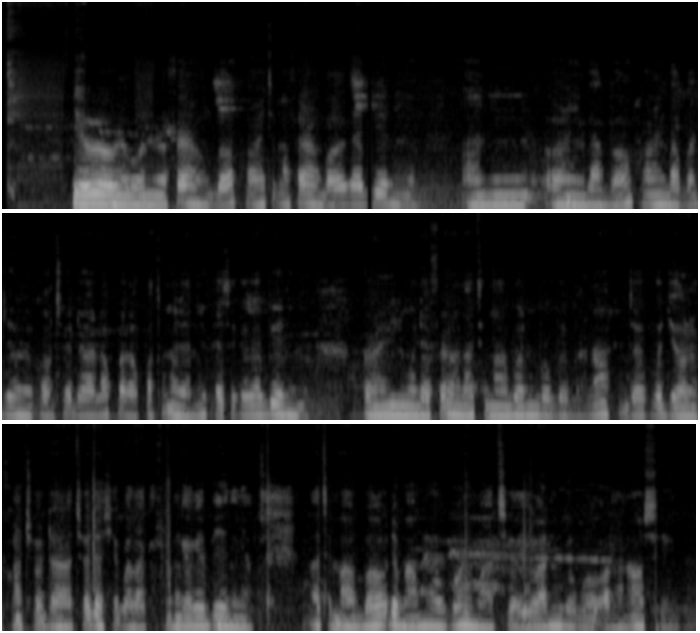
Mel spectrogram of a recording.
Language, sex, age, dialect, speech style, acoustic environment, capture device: Yoruba, male, 25-34, Nigeria - Nigerian Standard, focused, nature, mobile / Linux / Chrome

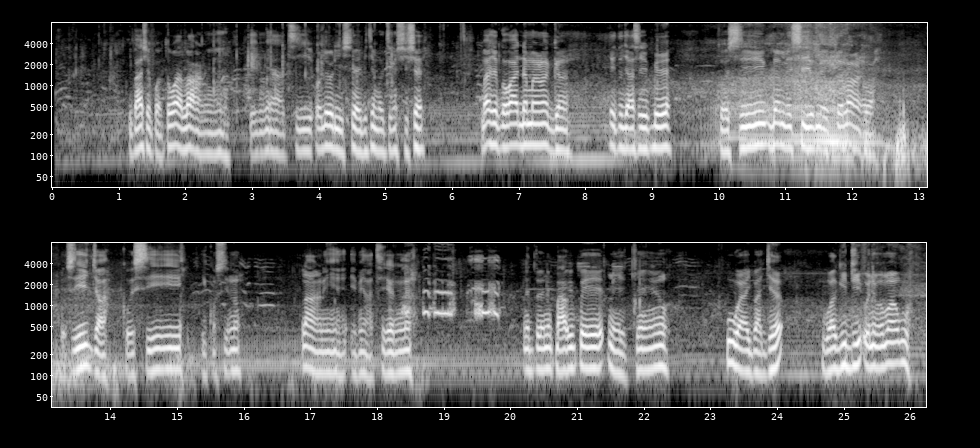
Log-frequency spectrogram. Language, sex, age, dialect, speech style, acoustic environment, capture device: Yoruba, male, 18-24, Nigeria - Lagos Yoruba, excited; happy, nature, mobile / Linux / Chrome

